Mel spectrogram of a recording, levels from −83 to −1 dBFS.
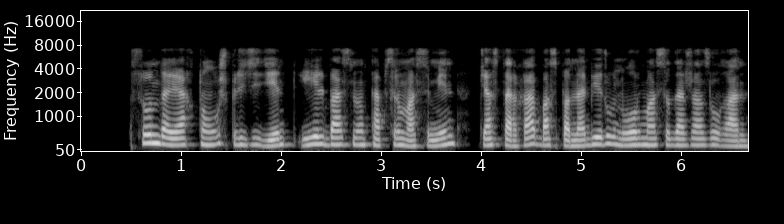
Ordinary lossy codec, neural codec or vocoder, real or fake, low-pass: Opus, 64 kbps; codec, 16 kHz, 4 kbps, FreqCodec, larger model; fake; 7.2 kHz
